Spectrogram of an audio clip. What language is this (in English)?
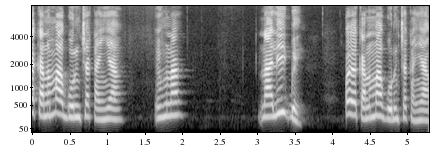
Ikwere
